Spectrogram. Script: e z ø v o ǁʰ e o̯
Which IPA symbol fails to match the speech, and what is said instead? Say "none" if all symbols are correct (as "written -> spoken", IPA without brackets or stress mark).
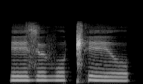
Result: none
